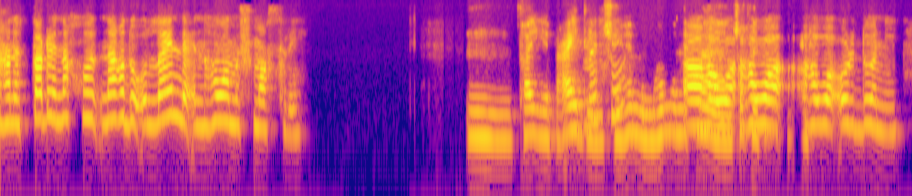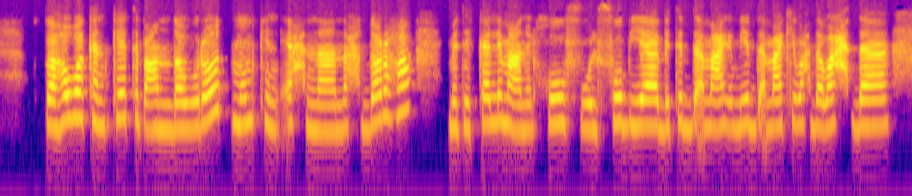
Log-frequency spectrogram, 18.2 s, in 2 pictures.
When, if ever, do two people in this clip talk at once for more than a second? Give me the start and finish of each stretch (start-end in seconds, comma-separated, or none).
6.8-8.2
